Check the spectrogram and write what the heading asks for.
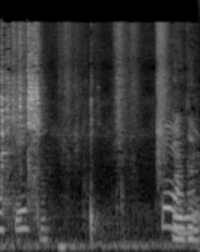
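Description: Metal spatula scraping and knocking against a metal wok while stir-frying, with a few short clinks.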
